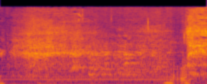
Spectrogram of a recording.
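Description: A congregation laughing together at a joke, many voices blended into one wash, with a steady low hum beneath.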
